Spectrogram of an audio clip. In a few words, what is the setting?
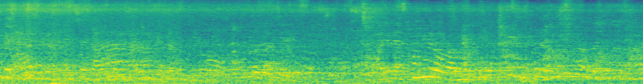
crowded indoor space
